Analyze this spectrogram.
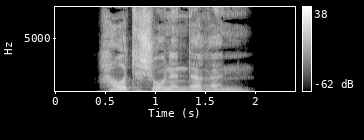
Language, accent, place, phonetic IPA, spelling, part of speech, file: German, Germany, Berlin, [ˈhaʊ̯tˌʃoːnəndəʁəm], hautschonenderem, adjective, De-hautschonenderem.ogg
- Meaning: strong dative masculine/neuter singular comparative degree of hautschonend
